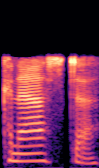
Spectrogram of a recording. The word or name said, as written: canasta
